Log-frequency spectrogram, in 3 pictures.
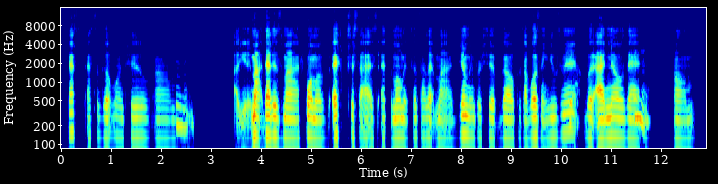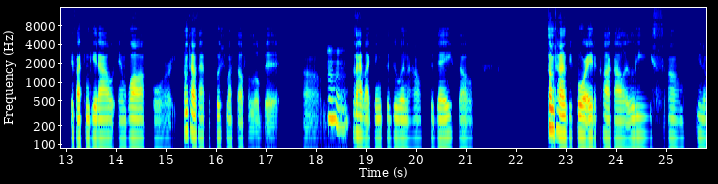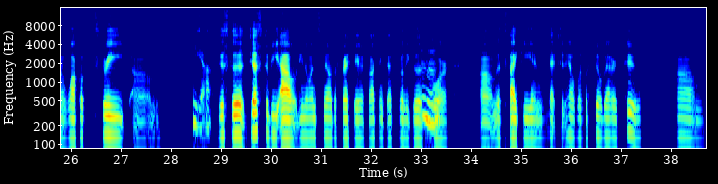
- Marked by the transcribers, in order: none
- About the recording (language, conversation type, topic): English, unstructured, What small habit makes you happier each day?
- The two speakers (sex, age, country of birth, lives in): female, 20-24, United States, United States; female, 60-64, United States, United States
